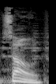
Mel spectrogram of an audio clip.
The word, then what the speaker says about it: Seoul: I start a new job in Seoul next week, or Seoul, is it? – Seoul. – I thought it was a good career move. – Korea. Okay. – Yeah. – I get it, yeah. – Seoul.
